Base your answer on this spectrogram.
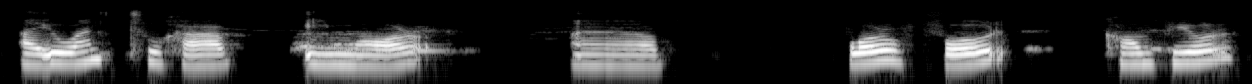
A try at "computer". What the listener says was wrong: Just this word, that U is going to be more like EU, like computer. Computer. Computer.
